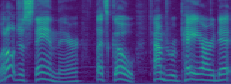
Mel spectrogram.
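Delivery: put-on high-pitched Brooklyn accent drifting into Southern. The speaker voices a character's line aloud: higher-voiced brooklyn accent attempt. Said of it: "I can't do a Brooklyn accent with like a higher voice".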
